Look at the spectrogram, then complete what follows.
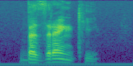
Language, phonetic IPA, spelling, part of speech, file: Polish, [bɛzˈrɛ̃ŋʲci], bezręki, adjective, Pl-bezręki.ogg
